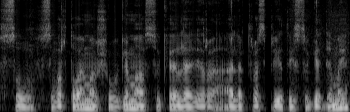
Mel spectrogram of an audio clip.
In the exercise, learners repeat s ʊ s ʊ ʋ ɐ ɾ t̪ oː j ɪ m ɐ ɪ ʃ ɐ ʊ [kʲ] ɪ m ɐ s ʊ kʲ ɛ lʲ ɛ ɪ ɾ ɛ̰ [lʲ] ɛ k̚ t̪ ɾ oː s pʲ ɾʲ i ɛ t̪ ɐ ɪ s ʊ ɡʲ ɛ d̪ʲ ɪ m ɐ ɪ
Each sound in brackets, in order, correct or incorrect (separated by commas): incorrect, correct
